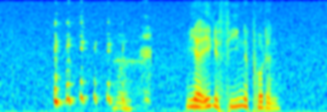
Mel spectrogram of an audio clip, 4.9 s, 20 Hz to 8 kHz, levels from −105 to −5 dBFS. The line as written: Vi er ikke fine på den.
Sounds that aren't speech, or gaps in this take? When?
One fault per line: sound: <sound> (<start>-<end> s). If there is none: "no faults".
sound: laugh (0.8-2.3 s)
